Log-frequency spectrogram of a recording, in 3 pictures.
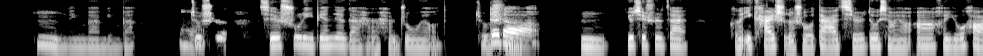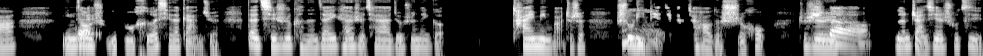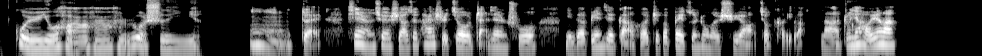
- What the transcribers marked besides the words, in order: tapping; in English: "timing"
- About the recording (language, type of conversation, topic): Chinese, advice, 我該如何處理工作中的衝突與利益衝突？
